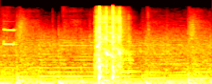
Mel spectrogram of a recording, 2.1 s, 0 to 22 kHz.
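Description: WELL D-90F electric airsoft gun firing once briefly, a short loud burst of its mechbox cycling about a second in as a trigger-pull gauge pulls the trigger. A short electronic beep comes at the very start, with background music underneath.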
